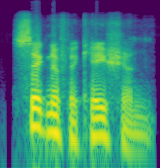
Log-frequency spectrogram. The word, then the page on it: signification: American English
